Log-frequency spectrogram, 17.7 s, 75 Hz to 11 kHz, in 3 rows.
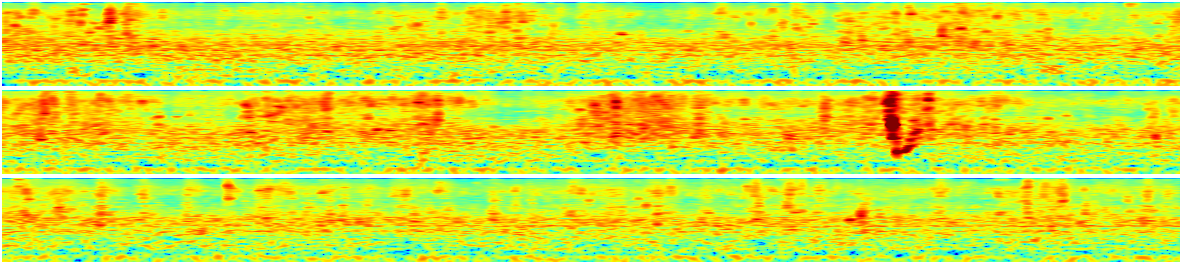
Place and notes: Neckarwestheim, Deutschland - LEHAR
Frachtschiff LEHAR auf dem Neckar - Talwärts
PCM-D50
